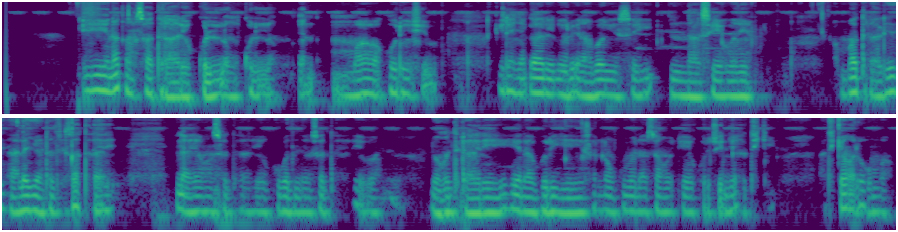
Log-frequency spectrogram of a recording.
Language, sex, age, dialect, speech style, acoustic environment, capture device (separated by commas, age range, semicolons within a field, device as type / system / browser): Hausa, male, 25-34, Nigeria - Kano, relaxed, silence, mobile / Linux / Chrome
